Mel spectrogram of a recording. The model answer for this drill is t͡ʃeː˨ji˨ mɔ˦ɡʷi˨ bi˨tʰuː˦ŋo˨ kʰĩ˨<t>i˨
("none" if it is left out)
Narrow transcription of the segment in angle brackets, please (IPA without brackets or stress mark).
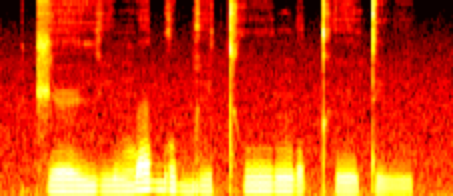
t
